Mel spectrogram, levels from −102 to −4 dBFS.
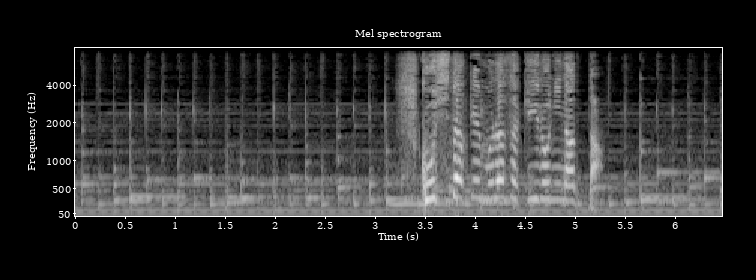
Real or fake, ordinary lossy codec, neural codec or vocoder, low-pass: real; none; none; 7.2 kHz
